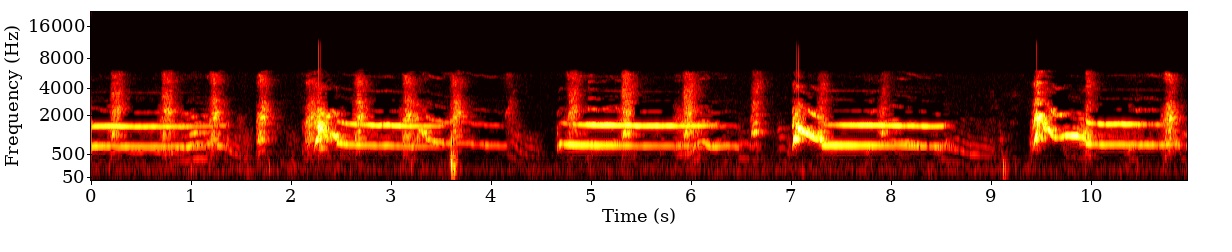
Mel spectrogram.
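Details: Several Pomeranians howling together in long sustained wavering tones with clear harmonics, in bursts of a few seconds separated by short gaps, with sharp yips breaking in between.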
